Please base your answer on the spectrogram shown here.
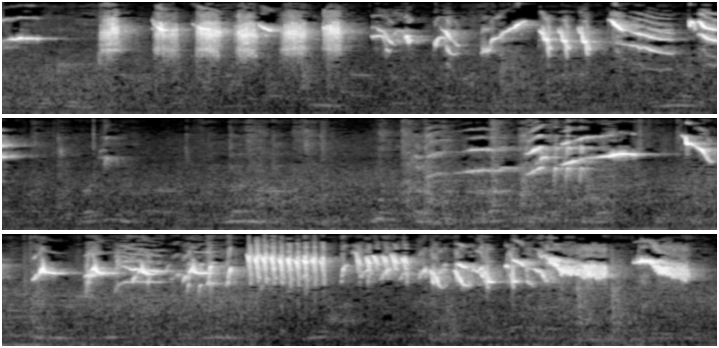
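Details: Himalayan goldfinch singing a fast, twittering song of high buzzy and whistled notes in rapid bursts, with a short pause near four seconds before the chatter resumes.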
